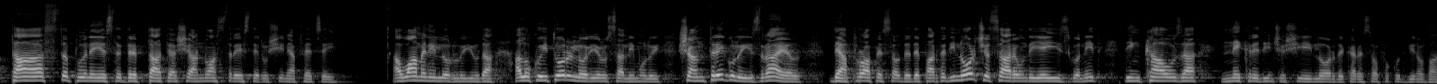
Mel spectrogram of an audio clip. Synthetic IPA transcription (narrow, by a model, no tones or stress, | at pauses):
t̪ast̪əpɨneje̞st̪e̞d̪ɾe̞p̚t̪at̪eaʃianoast̪ɾəje̞st̪e̞ɾuʃineafe̞t̪se̞j | awame̞nilo̞rlujːud̪aalo̞kuit̪o̞ɾilo̞rje̞ɾusalimulujʃiaɨnt̪ɾe̞ɡulujis̬rae̞ld̪e̞apɾoape̞sawd̪e̞d̪e̞part̪e̞d̪ino̞rʲt͡ʃe̞t̪saɾəund̪e̞jejizɡo̞nit̪ | d̪iŋkauzane̞kɾe̞d̪int͡ʃo̞ʃije̞jlo̞rd̪e̞kaɾe̞sawfəkut̪vino̞va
